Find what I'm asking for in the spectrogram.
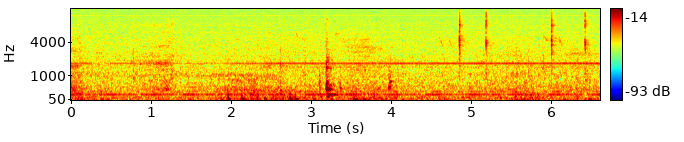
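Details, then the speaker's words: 1993 Yamaha Riva 125 scooter, no-start: pressing start gives only a few sharp single relay clicks with no cranking; test light shows no power reaching the starter. "huh I'm not getting any power to the starter okay ciao This little light bulb should light up nothing but a click from a relay"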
